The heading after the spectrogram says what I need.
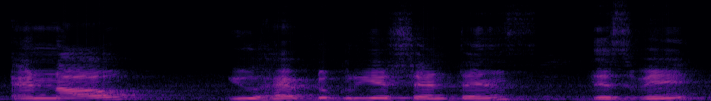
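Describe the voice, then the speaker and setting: A middle-aged Indian-accented male teacher talks a class through a grammar lesson. He speaks very slowly, in deliberate dictation-like phrases, and his voice sits a little high for a man. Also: bright, forceful tone, slight background noise, poor audio. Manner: slow, deliberate, dictation-like; switches between English and Hindi. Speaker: school teacher.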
